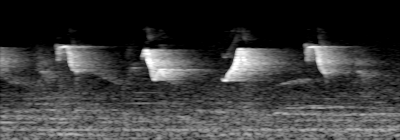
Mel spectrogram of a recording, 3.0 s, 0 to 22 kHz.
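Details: Singing pileated finch gives four broad buzzy notes, each dropping sharply in pitch then holding a rasp, spaced about 0.6 seconds apart over steady background hiss.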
